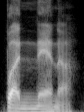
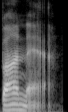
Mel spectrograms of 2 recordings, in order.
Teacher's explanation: We stress the middle bit. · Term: Word stress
